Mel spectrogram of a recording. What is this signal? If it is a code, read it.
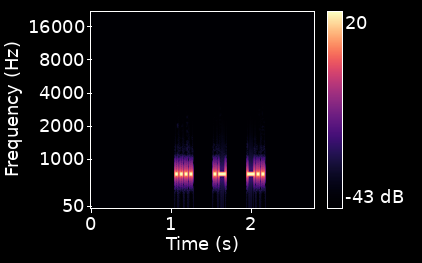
Morse code, heard as a keyed tone, about 40 wpm, spaced as for 23 wpm, 700 Hz. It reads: HAD
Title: 3x Character Spacing - Top 200 Words - 40wpm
